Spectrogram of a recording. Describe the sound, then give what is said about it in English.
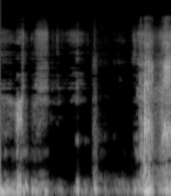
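Someone mimics a man's zombie teeth, like the zombies in the film World War Z, with their mouth: crunchy grinding and sharp clicks in an uneven sequence, building to a louder gnashing burst at the end, with no talking. “And he just keeps grinding. Clicking them.”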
